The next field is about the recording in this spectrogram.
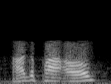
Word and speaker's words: agapao: And agapao, it's a long O.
